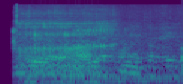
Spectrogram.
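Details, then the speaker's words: Adult male roommate sleeping in a bunk with a cell phone on his head, snoring loudly: a single loud, rough, rattling breath during sleep; snoring. "so check this out our bunk mate sarmiento this guy right here has passed out sleeping and a snores ridiculous little out and all right this isn't even like half of how he snores"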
